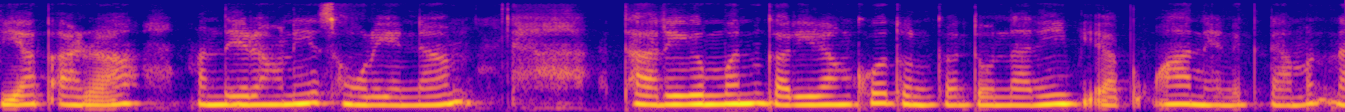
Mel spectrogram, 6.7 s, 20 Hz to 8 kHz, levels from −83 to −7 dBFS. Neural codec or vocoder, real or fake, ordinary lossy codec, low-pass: codec, 16 kHz, 4 kbps, X-Codec, HuBERT features, trained on LibriSpeech; fake; none; 7.2 kHz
